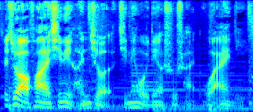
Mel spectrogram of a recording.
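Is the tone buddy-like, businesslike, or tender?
businesslike. It sounds rational and businesslike.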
